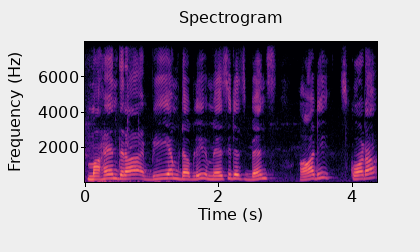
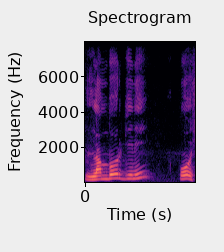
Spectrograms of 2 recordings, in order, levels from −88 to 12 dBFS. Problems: none marked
